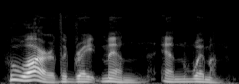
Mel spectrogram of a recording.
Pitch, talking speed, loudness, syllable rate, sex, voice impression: 130 Hz, 175 wpm, -19 LUFS, 4.1 syllables/s, male, very masculine, very adult-like, old, very thick, tensed, powerful, bright, hard, muffled, fluent, raspy, very cool, intellectual, sincere, calm, very mature, slightly friendly, slightly reassuring, slightly unique, very wild, slightly lively, strict, slightly sharp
